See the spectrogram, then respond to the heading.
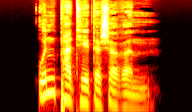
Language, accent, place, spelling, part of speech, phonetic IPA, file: German, Germany, Berlin, unpathetischerem, adjective, [ˈʊnpaˌteːtɪʃəʁəm], De-unpathetischerem.ogg
- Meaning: strong dative masculine/neuter singular comparative degree of unpathetisch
